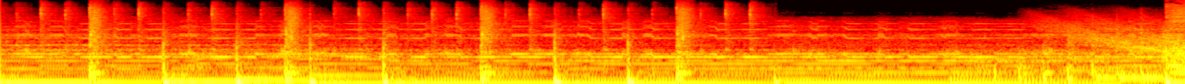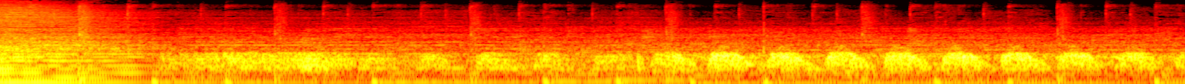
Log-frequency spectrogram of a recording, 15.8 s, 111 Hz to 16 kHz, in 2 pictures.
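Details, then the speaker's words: Fetal heartbeat heard on a Sonoline B home Doppler, used by the pregnant mother on her own belly with gel: a fast, regular whooshing pulse of about 150 bpm, roughly twice the mother's rate, with the baby moving. "That's the baby's heartbeat right there, going high and high. So like the baby actually moves, and you'll know it's the baby's heartbeat because it is, or like in that range, but yours, if you happen to hear it, it's literally like divided by two. So the baby's heartbeat is two times as fast as yours."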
